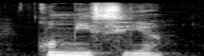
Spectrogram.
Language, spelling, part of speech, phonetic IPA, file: Ukrainian, комісія, noun, [koˈmʲisʲijɐ], Uk-комісія.ogg
- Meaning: 1. commission 2. committee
